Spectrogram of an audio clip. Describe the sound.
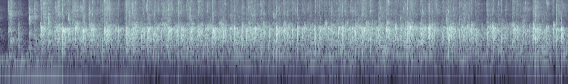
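Sustained applause from an audience at the end of a talk: dense, even clapping that holds steady at full strength for the whole stretch, with no voices on top.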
